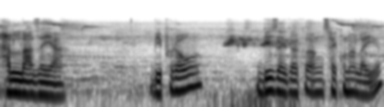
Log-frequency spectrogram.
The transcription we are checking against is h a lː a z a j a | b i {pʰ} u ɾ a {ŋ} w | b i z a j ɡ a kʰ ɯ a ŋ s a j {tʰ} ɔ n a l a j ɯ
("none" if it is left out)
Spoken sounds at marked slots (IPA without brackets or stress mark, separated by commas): pʰ, none, kʰ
